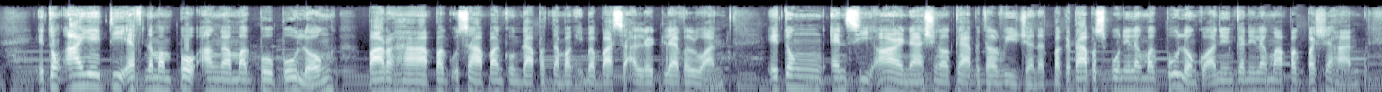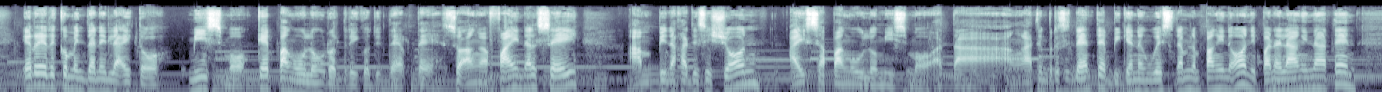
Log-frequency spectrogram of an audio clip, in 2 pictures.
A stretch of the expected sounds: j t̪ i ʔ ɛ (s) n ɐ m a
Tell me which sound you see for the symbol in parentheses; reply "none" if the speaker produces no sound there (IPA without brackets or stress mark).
f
